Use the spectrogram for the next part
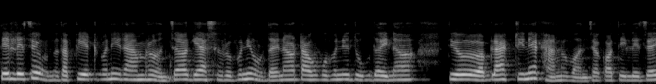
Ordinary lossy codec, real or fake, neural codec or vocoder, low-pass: none; fake; codec, 16 kHz, 8 kbps, FunCodec, trained on Chinese and English, 25 frames a second; none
